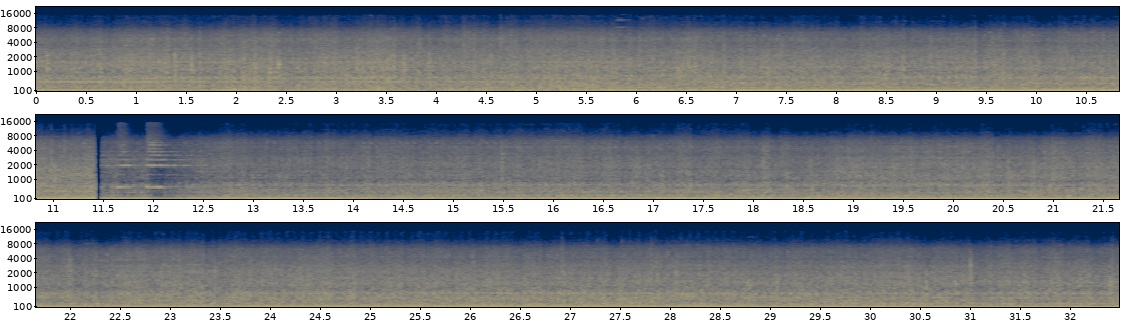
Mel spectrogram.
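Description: Miniature railway train running along its track, heard from a carriage behind the locomotive: a steady low rumble from the loco and wheels. A short high toot sounds near the middle.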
